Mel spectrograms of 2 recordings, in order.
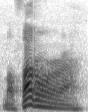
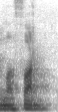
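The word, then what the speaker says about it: مَفَرّ: Mafar ada tasdidnya tuh. Ya, ainal mafar. Ada tasdidnya, makanya bacanya juga bukan mafar. Awas. Ya, bukan mafar.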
